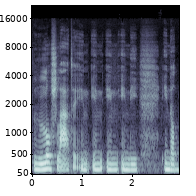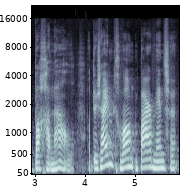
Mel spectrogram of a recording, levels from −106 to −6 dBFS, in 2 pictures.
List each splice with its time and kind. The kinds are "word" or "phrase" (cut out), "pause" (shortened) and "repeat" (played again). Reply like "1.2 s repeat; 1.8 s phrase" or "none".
none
